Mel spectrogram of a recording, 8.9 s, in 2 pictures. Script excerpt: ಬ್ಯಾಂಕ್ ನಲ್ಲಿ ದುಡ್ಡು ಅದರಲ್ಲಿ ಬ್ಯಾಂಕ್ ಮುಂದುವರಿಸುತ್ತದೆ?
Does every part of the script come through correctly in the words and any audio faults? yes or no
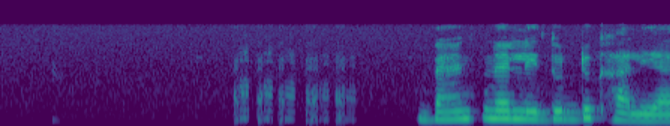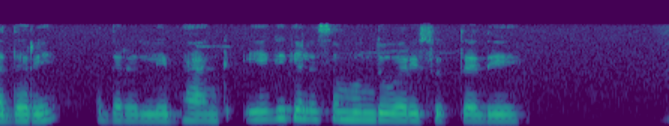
no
